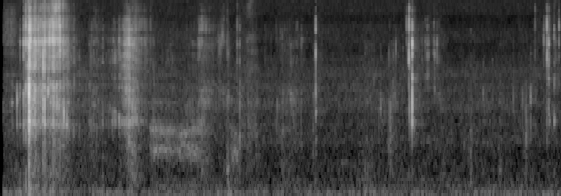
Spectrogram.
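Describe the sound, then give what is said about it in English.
A loud, crisp crunch as something hard is bitten, followed by several seconds of chewing with scattered sharp crackles, no voices. The snack being eaten is not a cereal. “It sounds like he has to chew it a bit afterwards.”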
